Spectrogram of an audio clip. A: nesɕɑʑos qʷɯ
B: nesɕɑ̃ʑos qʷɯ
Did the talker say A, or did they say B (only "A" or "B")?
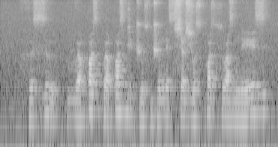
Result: A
